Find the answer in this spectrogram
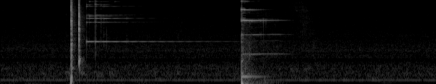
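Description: Animated subscribe-button sound effects. A quick double mouse click comes with a bright ding that rings out and fades, and about two and a half seconds in a second bell-like notification chime sounds and dies away.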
